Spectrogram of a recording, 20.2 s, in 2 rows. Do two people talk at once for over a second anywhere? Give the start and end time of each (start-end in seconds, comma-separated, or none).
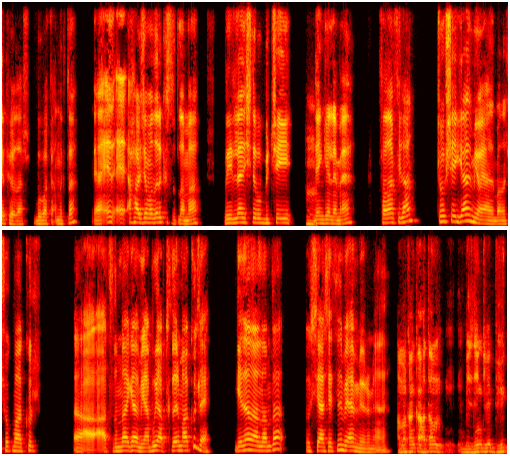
none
